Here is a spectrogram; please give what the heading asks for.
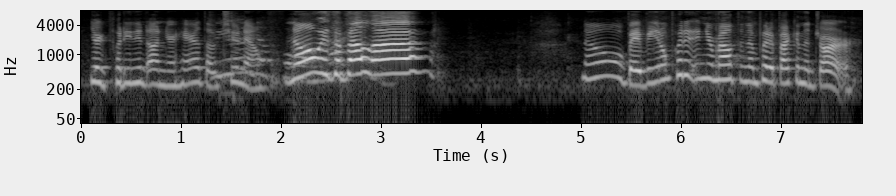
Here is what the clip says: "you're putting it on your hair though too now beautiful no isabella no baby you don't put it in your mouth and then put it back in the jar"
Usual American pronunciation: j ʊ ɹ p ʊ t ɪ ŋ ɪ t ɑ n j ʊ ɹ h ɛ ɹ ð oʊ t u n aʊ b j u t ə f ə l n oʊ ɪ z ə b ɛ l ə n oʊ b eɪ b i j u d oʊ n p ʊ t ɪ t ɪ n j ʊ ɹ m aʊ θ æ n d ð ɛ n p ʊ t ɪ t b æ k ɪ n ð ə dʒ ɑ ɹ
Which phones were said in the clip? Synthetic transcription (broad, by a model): j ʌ ɹ p ʊ t ɪ ŋ ɪ t n j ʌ ɹ h ɛ ɹ ð oʊ t u n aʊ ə ə n oʊ ɪ z ə b ɛ l ə n oʊ b eɪ b i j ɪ d oʊ n p ʊ t ɪ t ɪ n j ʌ ɹ m aʊ θ n ð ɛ n p ʊ t ɪ t b æ k ɪ n ð ə dʒ ɑ ɹ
